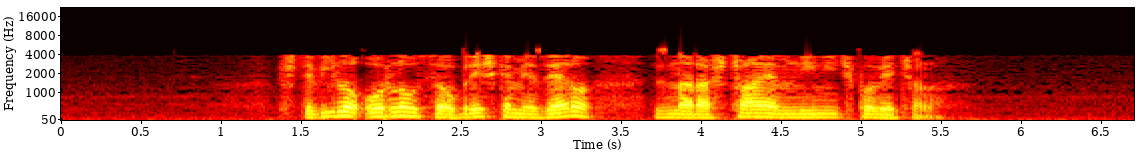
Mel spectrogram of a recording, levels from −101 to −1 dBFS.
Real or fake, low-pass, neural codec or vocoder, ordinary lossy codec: fake; 19.8 kHz; vocoder, 44.1 kHz, 128 mel bands, Pupu-Vocoder; AAC, 16 kbps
